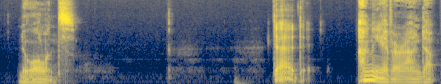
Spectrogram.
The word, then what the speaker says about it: New Orleans: By the way, you can always tell if someone has ever been to New Orleans because they pronounce it the right way. New Orleans.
